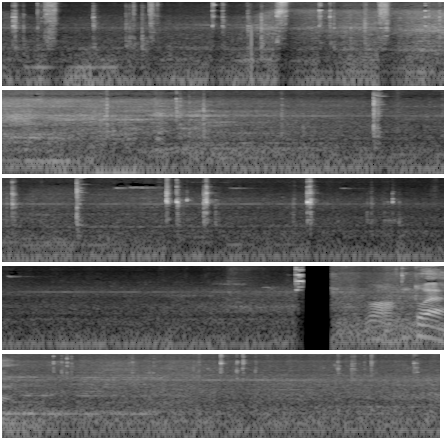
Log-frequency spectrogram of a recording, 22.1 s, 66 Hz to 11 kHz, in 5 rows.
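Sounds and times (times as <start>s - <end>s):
road noise: 0.0s - 22.0s
spanner clinking against bolts: 8.1s - 13.4s, 18.1s - 22.0s.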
